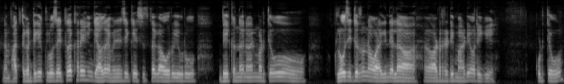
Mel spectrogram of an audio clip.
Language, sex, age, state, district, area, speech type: Kannada, male, 18-30, Karnataka, Bidar, urban, spontaneous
